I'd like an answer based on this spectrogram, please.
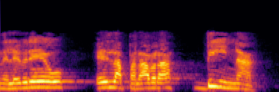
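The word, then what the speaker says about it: בינה: La palabra inteligencia en el hebreo es la palabra bina. B grande, Y, N, A, H. Bina. Otras veces simplemente se pronuncia en el hebreo bin, B-Y-N, inteligencia.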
